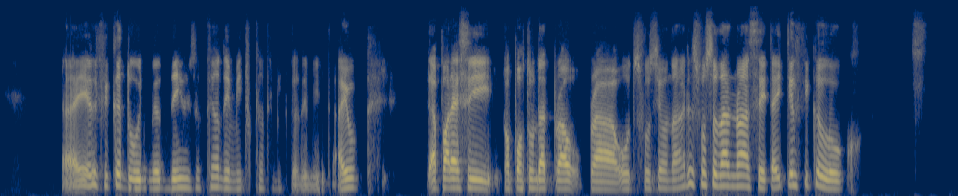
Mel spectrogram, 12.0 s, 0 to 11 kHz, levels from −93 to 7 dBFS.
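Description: No technical faults can be heard in this speech recording.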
